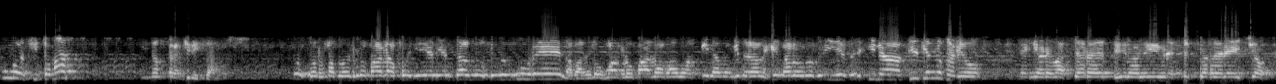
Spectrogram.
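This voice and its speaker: High, piercing Paraguayan man in breakneck goal commentary. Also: rough recording. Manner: breakneck, excitable goal calling with drawn-out cries and repeated words. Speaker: radio football commentator. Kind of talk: live play-by-play football commentary. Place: live radio broadcast from a football stadium.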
